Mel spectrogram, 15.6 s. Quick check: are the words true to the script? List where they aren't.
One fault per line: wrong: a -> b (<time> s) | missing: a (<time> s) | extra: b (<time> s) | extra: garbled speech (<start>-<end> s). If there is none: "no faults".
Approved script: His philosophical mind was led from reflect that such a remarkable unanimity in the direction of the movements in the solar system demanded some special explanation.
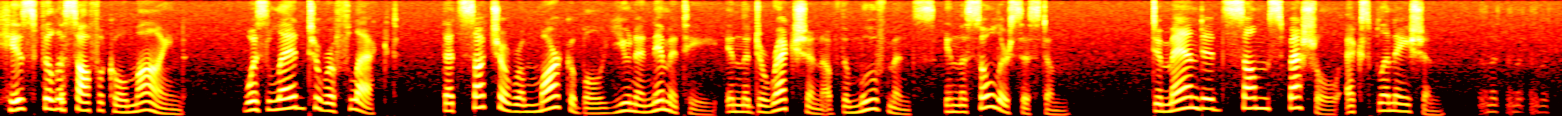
wrong: from -> to (3.1 s)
